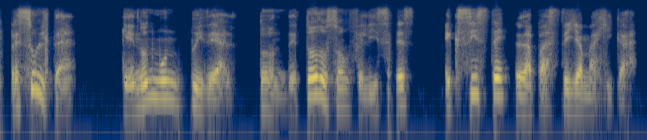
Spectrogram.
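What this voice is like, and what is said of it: Radio announcer voice. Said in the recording (Spanish): “comenzaré a hablar con mi voz de locutor.”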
